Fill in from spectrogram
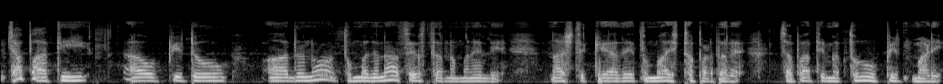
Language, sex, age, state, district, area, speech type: Kannada, female, 60+, Karnataka, Bangalore Urban, rural, spontaneous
